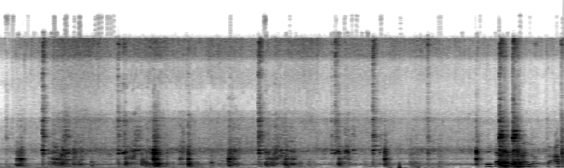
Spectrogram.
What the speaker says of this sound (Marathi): आता त्याच्यामध्ये आपण बटाटे टोमॅटो टाकूया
